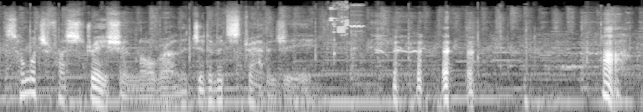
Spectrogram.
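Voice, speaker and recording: A man doing in-character game commentary with a dry, wordy, sardonic manner, often dropping into a breathy murmur. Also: sits low, sing-song, takes it slowly. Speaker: role-playing let's player. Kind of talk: in-character game commentary, musing aloud and reading text. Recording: game music behind. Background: video game music.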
